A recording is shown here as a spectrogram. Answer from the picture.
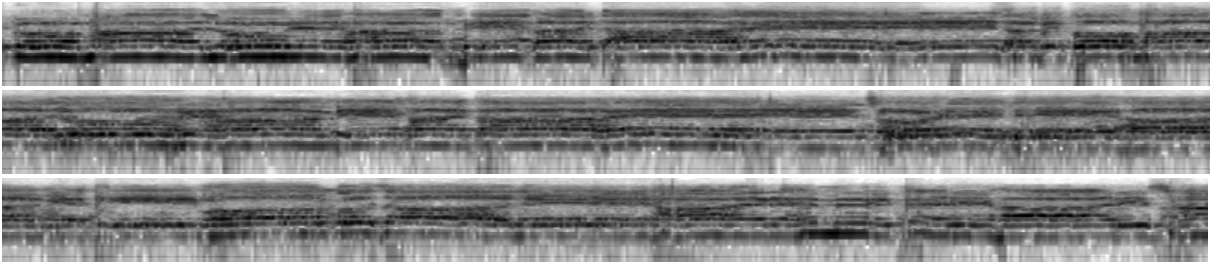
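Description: Male voices chanting a noha, a Shia mourning lament, led by a reciter on a microphone, in continuous rising and falling phrases.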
